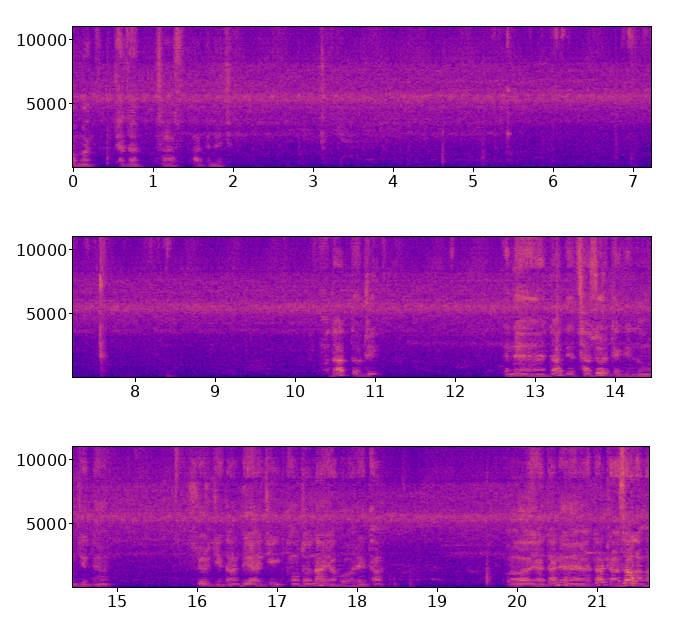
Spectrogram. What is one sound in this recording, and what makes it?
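An elderly man speaks calmly and slowly nearby, with long pauses.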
